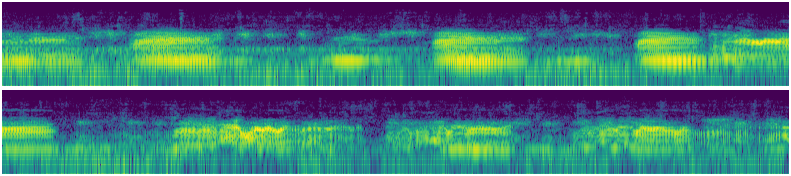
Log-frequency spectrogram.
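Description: Banded bullfrogs give deep, bleating, cow-like calls, each about a second long, overlapping in a chorus.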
